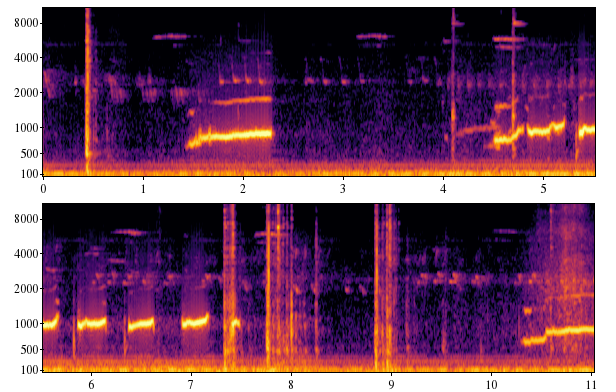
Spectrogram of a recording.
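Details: Nineteen-week-old Barred Rock and Gold Star chickens in Grimes County, Texas: a long whistled rising note, then a run of six short rising whistles about half a second apart, a few sharp clicks, and one more whistle at the end.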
